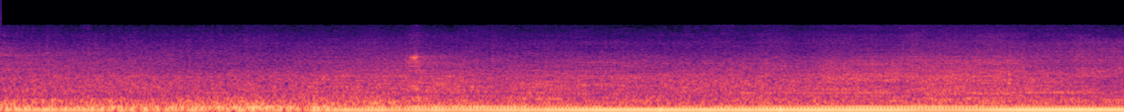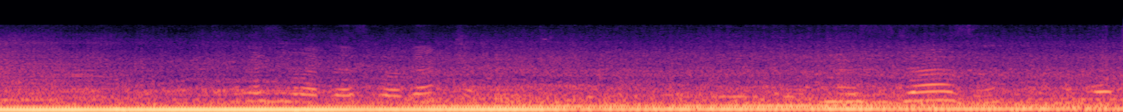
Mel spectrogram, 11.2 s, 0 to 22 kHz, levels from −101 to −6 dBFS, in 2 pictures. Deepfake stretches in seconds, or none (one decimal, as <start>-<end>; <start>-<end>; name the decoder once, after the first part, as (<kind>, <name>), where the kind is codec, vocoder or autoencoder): 1.2-3.3 (codec, SNAC); 3.9-6.2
